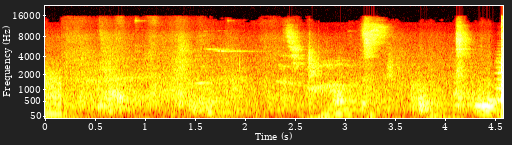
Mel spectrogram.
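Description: Footsteps climb stairs.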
